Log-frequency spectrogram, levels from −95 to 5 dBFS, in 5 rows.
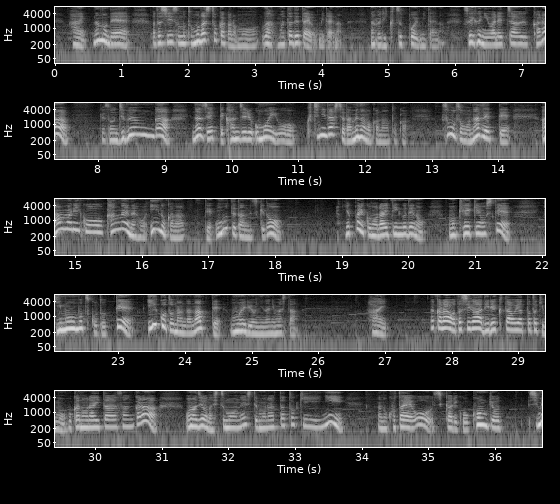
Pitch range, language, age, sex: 210-285 Hz, Japanese, 20-39, female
